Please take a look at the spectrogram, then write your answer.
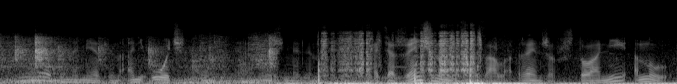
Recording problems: muffled; very; fading above 3 kHz
household noises; very loud; throughout; 5 dB above the speech
low rumble; noticeable; throughout; 15 dB below the speech

